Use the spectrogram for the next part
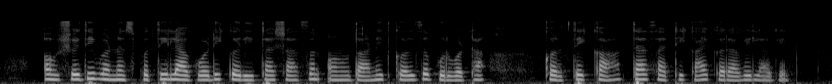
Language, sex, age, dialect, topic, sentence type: Marathi, female, 18-24, Northern Konkan, agriculture, question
